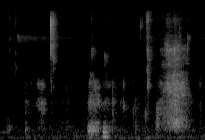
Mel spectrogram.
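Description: Near silence: a faint click about a second in, faint mouth sounds around two seconds, and a soft breath near the end, from a man tasting cider between remarks.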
